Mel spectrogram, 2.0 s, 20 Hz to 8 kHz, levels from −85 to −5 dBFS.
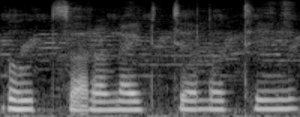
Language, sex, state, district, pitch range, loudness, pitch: Hindi, female, Chhattisgarh, Sarguja, 215-230 Hz, -30 LUFS, 225 Hz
